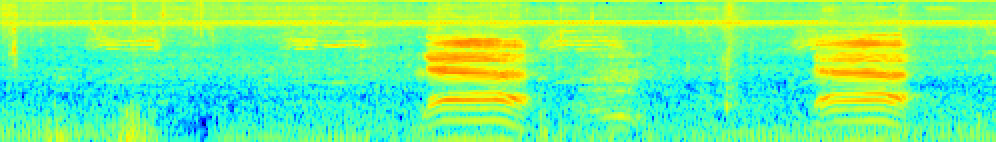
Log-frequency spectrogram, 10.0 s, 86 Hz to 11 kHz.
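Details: Cambodian cattle tied to a breeding recorded 6 November 2023 moo loudly twice, several seconds apart, with fainter, higher moos in between and low rumbling noise underneath.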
